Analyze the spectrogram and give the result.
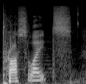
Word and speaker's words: proselytes: Is that how you pronounce it? Proselytes? Proselytes.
